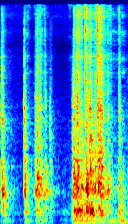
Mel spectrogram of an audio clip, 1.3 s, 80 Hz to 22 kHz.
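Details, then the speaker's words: HP Deskjet F4480 printer that jams paper and makes internal noise, after cleaning a dirty encoder strip: short scraping, clattering bursts as the misaligned print carriage moves, rubbing and catching on the printer housing. "mas eu tô percebendo que ela tá com outro problema vou ligar aqui ó para o ela tá pegando o carro de impressão na carcaça da impressora"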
